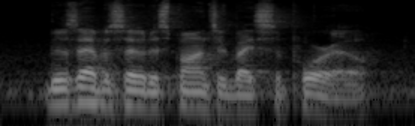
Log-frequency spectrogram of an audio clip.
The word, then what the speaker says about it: Sapporo: episode is sponsored by Sapporo Sapir Oh Sapporo I'm almost certain it's Sapporo Sapporo send us money and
